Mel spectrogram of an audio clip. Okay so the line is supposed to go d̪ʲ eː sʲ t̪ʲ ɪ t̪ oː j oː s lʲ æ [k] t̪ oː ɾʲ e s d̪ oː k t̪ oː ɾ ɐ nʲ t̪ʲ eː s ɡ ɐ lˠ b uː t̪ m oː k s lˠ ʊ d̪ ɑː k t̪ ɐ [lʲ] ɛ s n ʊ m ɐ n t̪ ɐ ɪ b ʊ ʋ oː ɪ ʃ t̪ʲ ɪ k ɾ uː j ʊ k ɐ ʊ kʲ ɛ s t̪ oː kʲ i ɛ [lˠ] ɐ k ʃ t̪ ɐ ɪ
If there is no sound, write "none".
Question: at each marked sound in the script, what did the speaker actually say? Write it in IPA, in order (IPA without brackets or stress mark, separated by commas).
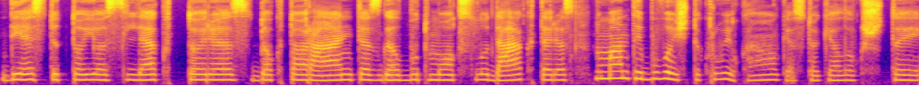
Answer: k, ɾʲ, lˠ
